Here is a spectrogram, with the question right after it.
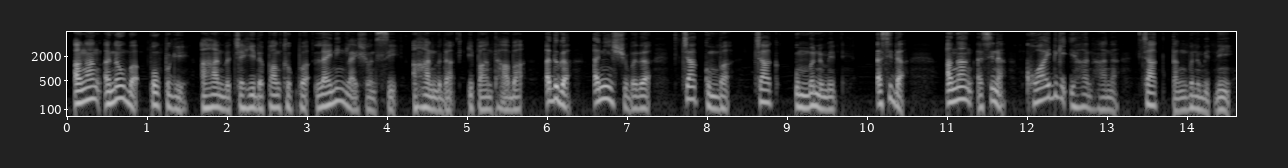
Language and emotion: Manipuri, neutral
